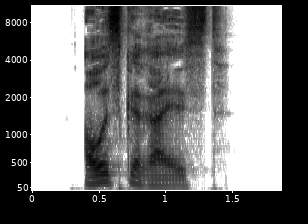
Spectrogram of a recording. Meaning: past participle of ausreisen
- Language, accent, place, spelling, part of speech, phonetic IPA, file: German, Germany, Berlin, ausgereist, verb, [ˈaʊ̯sɡəˌʁaɪ̯st], De-ausgereist.ogg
